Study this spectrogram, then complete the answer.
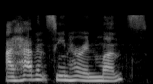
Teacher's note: Pitch goes down at the end since it's a statement. You'll stress I, seen, months.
